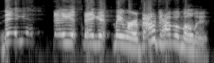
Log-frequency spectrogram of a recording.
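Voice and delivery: high, loud dang it; playful frustration. Real, not acted. Host groaning that the couple got interrupted, high and loud. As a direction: cry out at the ruined moment.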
